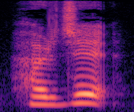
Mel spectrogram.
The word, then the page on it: harje: apatani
